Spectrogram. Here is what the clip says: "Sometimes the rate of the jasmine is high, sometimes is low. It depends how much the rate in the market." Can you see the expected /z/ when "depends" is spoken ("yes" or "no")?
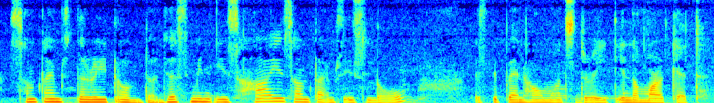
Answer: no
